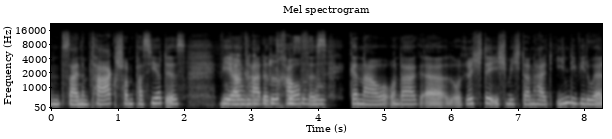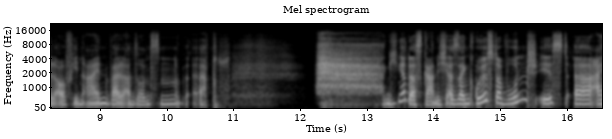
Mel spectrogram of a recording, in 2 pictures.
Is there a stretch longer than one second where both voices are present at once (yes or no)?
yes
